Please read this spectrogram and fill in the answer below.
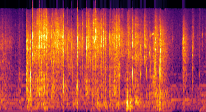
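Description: Foil wrapper of a Pokémon trading card booster pack crinkling and tearing as it is ripped open by hand: a dense run of crackles starting about half a second in and lasting about three seconds.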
